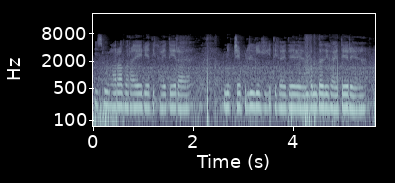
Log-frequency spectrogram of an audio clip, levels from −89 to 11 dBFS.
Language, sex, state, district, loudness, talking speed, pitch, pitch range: Hindi, female, Haryana, Jhajjar, -18 LUFS, 210 wpm, 190 Hz, 185-195 Hz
